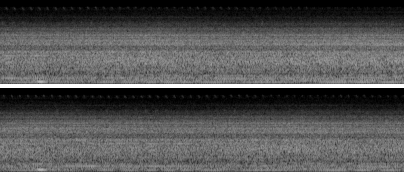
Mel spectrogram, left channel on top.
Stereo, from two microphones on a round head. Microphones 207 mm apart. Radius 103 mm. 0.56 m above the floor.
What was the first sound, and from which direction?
A whoosh, 15° right (ahead or behind).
